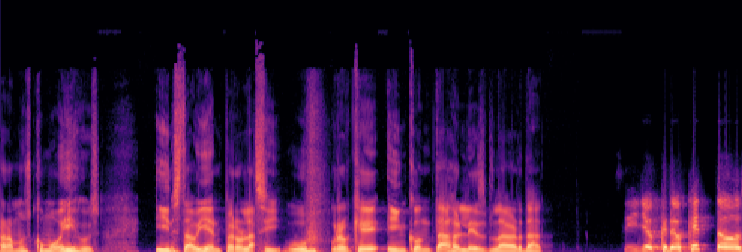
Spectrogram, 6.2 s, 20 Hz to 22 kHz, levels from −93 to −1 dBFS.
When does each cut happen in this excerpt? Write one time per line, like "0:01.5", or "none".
0:01.4
0:02.1
0:02.8
0:04.1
